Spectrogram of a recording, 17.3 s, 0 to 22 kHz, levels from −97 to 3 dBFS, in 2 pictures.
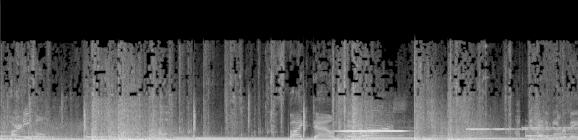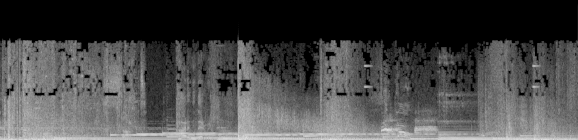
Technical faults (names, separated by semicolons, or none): loudspeaker feedback squeal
